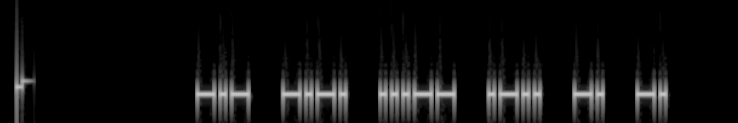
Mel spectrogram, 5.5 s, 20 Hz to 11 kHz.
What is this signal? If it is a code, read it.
Morse code, heard as a keyed tone, about 28 wpm, spaced as for 20 wpm, 700 Hz. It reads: KC3LNN
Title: USA Call Signs - 2x Character Spacing - 28wpm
